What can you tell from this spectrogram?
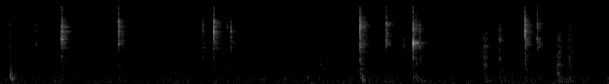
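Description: Balisong (butterfly knife) being flipped: sharp metallic clicks as the handles swing around and strike each other, about a dozen at irregular intervals, some in quick runs of two or three.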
